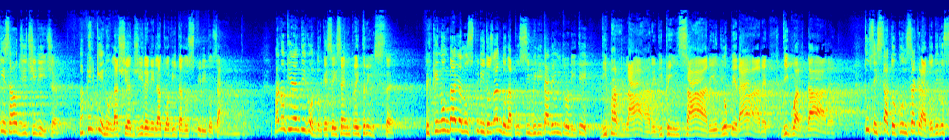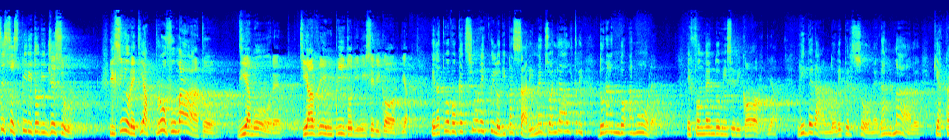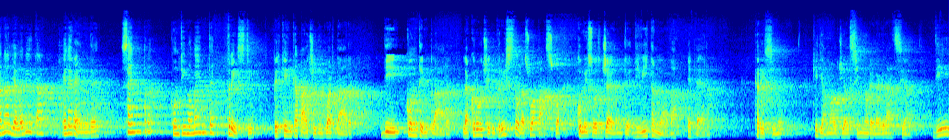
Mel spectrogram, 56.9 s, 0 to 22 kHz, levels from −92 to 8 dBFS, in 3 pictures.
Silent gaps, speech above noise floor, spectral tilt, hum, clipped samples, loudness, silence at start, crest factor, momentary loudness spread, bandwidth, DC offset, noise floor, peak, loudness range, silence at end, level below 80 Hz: none; 32 dB; -4 dB/octave; none; under 0.1%; -19 LUFS; 0 s; 18 dB; 15 LU; 14.5 kHz; under 0.1%; -50 dBFS; 0 dBFS; 9 LU; 0 s; -72 dBFS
